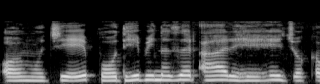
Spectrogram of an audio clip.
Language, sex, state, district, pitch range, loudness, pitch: Hindi, female, Arunachal Pradesh, Papum Pare, 180-205 Hz, -13 LUFS, 190 Hz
